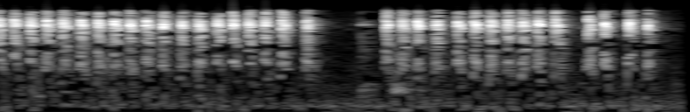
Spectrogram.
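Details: Eurasian tree sparrows fighting, masteran recording: harsh, rasping chirps fired about four per second in two fast runs split by a short pause.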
